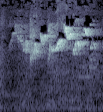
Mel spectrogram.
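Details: Azul, a captive ultramarine grosbeak from São Paulo, Brazil, gives a short, rich warbled phrase of sliding high notes over about two seconds, with only a faint background hum.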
